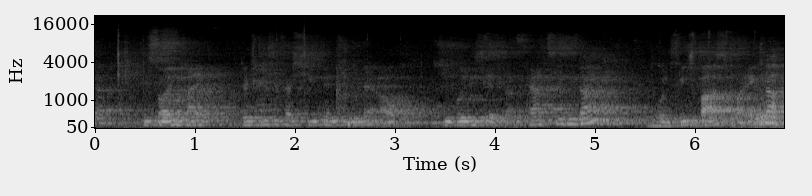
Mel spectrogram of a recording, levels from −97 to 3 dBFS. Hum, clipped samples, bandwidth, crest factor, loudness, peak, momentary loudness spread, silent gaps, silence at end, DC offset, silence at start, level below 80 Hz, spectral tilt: none; under 0.1%; over 20 kHz; 18 dB; -46 LUFS; -26 dBFS; 8 LU; none; 0 s; under 0.1%; 0 s; -74 dBFS; -7 dB/octave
